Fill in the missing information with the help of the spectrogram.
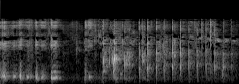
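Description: A woman laughing in short, choppy bursts, with a brief pause about a second in.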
